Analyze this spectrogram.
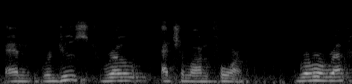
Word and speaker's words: RREF: reduced row echelon form Rho ref is how I'll pronounce it in class so I want you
